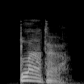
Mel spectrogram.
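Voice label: "bladder", British English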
